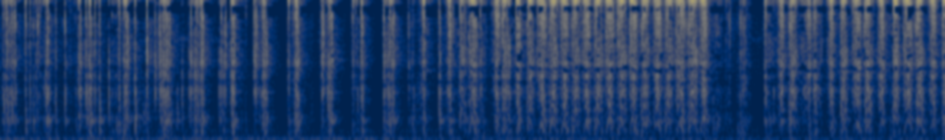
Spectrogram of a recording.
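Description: Long acrylic nails scratch quickly along the metal zipper edge and leather sides of a light-blue leather zip wallet turned on its side. The result is a dense run of rapid, bright, raspy strokes that start uneven and soft, then grow louder and more even in the second half. A brief pause comes just before the end, and the strokes then resume.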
